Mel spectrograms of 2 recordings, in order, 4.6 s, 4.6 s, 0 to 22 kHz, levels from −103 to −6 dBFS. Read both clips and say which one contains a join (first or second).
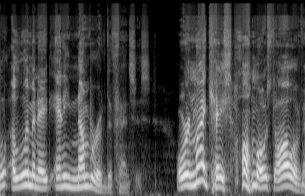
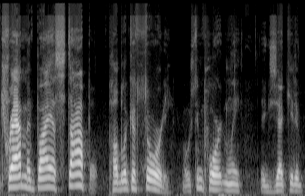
second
